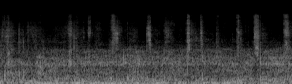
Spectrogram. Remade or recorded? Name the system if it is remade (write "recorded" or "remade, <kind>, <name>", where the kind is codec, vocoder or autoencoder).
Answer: remade, codec, DAC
